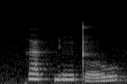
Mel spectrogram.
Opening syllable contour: high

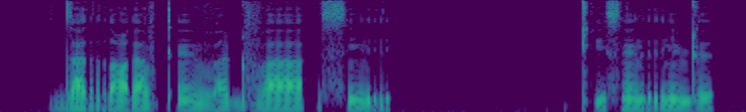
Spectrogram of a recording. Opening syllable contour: high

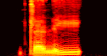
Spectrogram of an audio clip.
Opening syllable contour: low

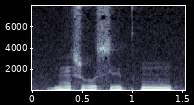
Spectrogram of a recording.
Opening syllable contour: rising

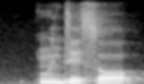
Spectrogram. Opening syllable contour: high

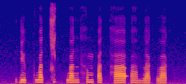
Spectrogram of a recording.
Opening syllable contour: low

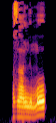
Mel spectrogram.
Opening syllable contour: low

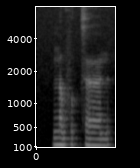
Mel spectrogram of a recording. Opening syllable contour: low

